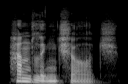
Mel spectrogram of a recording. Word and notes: handling charge: British English

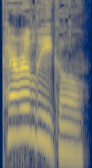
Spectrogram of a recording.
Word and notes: paralegal: American English

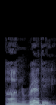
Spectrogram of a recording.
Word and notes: unready: British English

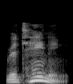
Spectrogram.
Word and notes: retaining: British English

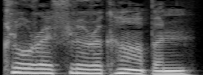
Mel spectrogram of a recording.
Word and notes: chlorofluorocarbon: British English

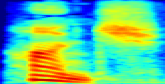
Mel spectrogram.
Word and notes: hunch: American English

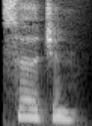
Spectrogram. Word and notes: surgeon: British English

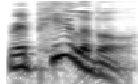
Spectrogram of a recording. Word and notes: repealable: British English

